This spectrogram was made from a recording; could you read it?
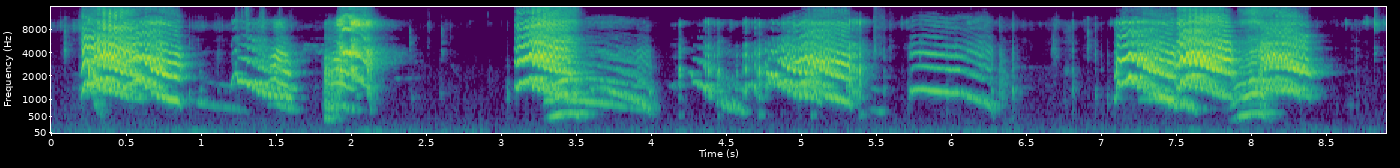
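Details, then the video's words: Talking green parrot, a rose-ringed parakeet, uttering a series of loud, gritty, voice-like syllables in groups, with clipped descending phrases and short gaps of silence between bursts. "Green Parrot Talking | Funny Parrot Sounds Videos | मिट्ठू की आवाज़ | तोते की आवाज़"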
